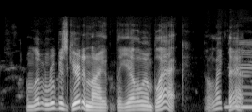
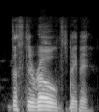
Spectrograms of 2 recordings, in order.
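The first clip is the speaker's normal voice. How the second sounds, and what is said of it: Dusty Rhodes impression. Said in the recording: “that's a good impression”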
